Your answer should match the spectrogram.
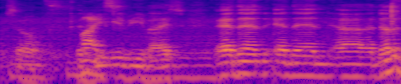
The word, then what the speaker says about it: Weizen: tips we because of the W sound is a v sound it's a German so Vice and then and then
